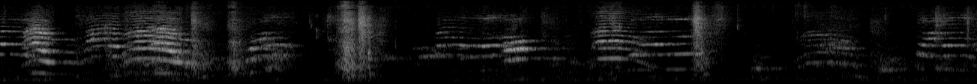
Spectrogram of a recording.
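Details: Domestic cat meowing indoors after struggling to jump from a waxed floor; a series of drawn-out, arching meows, some rising then falling, repeated every second or two, with a brief sharp knock near the middle.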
